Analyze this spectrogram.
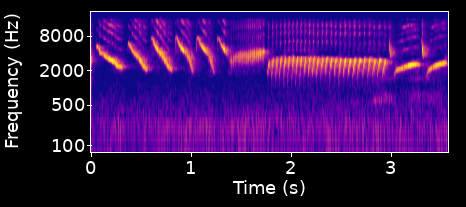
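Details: Long, fast canary song used to prompt young canaries: a series of about seven downslurred whistles, a brief buzz, then a long even rolling trill and a few rising whistled notes.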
